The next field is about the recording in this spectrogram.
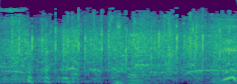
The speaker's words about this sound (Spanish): si seguís aplaudiendo no tenemos para las preguntas, ¿no?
